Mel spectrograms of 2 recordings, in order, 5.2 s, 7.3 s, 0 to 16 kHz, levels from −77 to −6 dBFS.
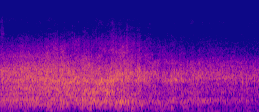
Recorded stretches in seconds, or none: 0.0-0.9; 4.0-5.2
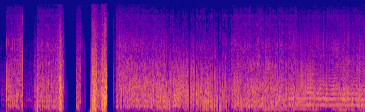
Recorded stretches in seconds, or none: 0.6-5.9

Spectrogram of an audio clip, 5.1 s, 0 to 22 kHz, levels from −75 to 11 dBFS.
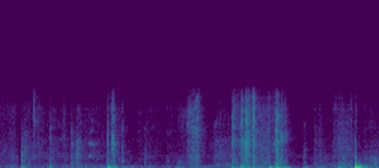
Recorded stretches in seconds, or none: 0.0-0.7; 2.6-3.1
